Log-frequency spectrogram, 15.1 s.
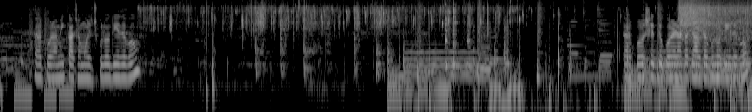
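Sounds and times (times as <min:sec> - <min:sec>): background music with held notes: 0:00.0 - 0:01.8, 0:07.7 - 0:15.0
food sizzling and popping in oil: 0:02.8 - 0:12.6, 0:13.5 - 0:15.0.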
